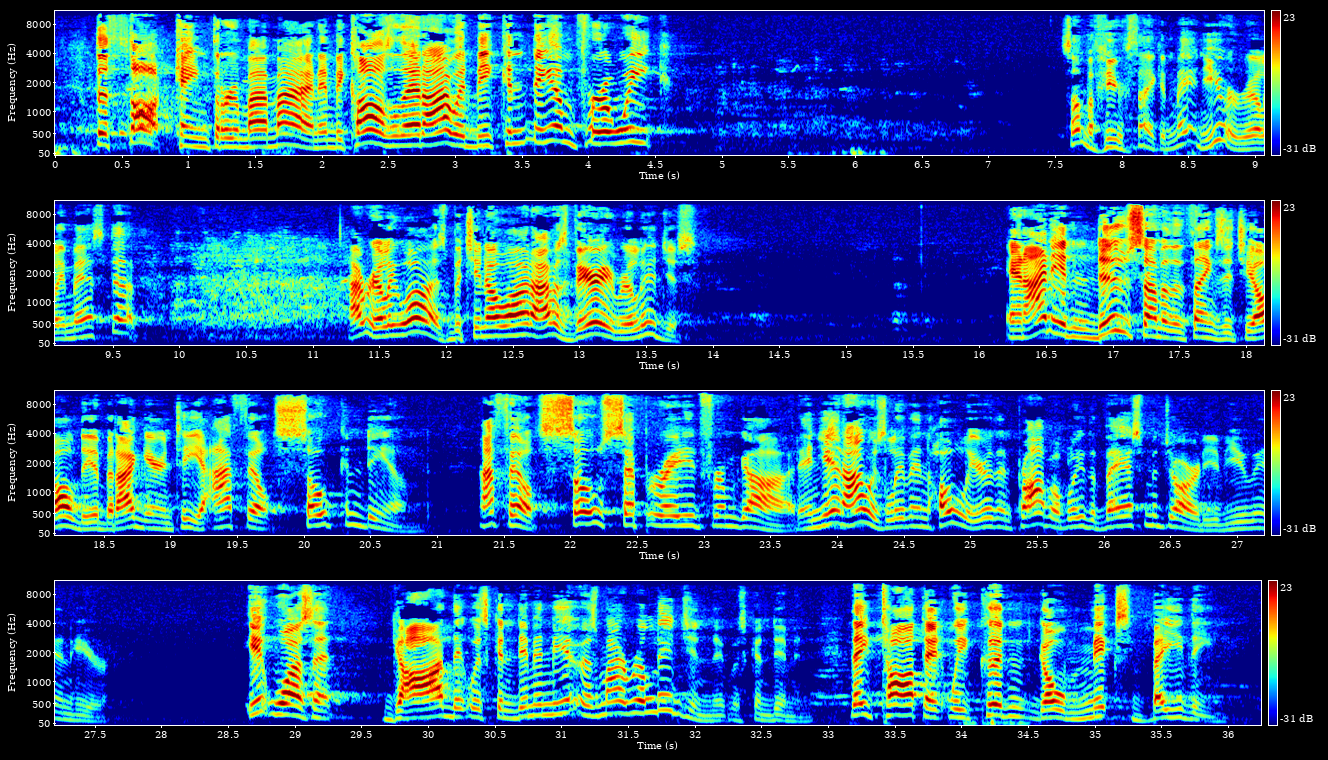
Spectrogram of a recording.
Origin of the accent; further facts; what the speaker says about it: Texas, United States; I was raised here in Texas. I was raised in the Baptist church.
